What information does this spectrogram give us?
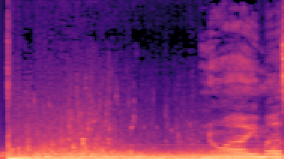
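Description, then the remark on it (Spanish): A heavy splash as two people lose their balance and fall into the cold water of a fountain, followed by continuous churning, pouring water, with a faint rising tone sweeping in near the end. “Perdemos el equilibrio. Los dos caímos dentro de la fuente”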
